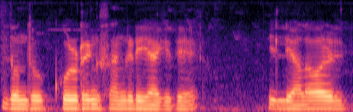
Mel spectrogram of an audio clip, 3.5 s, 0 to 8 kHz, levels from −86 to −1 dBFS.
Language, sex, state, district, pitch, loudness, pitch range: Kannada, male, Karnataka, Koppal, 110 Hz, -15 LUFS, 105-115 Hz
